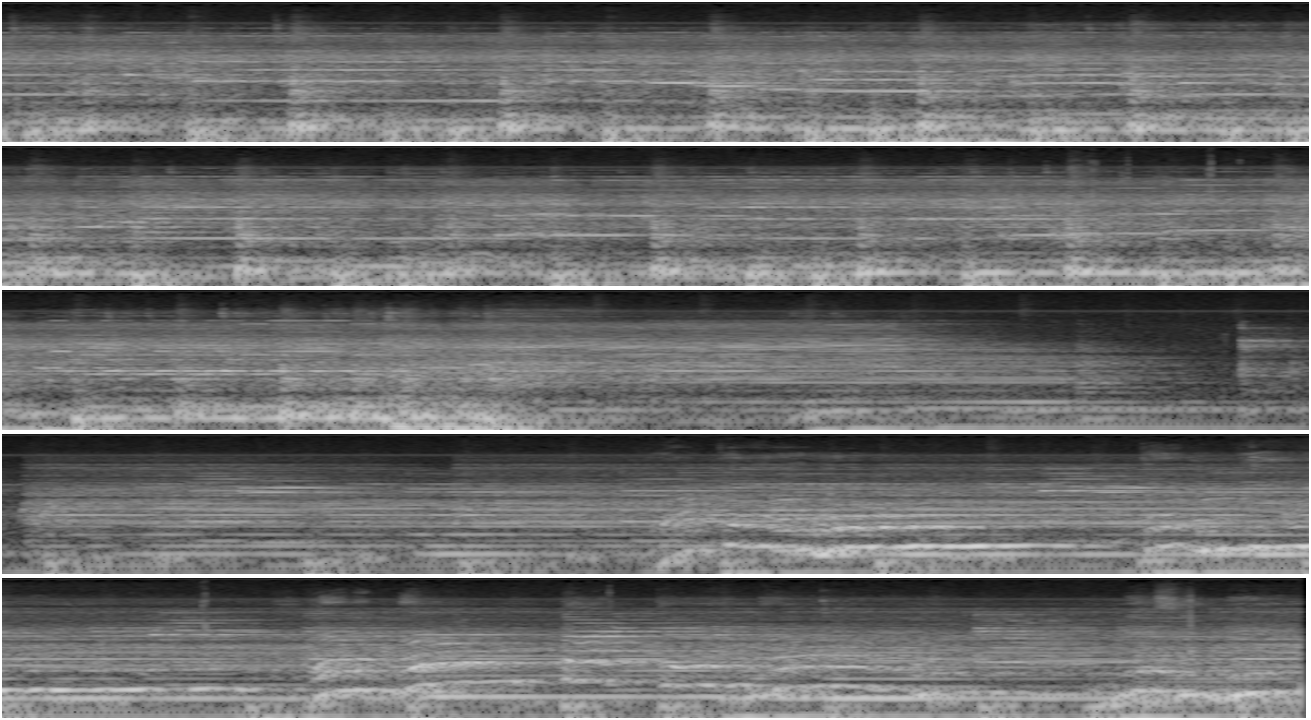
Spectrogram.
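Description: Live rock band playing: electric guitars, bass guitar and drum kit. About seventeen seconds in, the band drops to a brief quieter passage, then builds back up with held bass notes and melodic lines over the drums.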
